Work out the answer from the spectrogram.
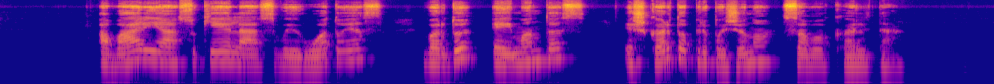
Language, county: Lithuanian, Kaunas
